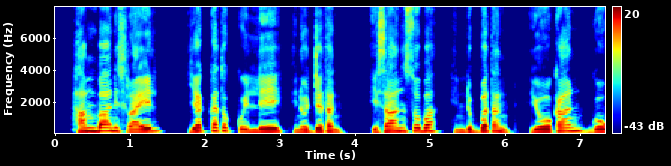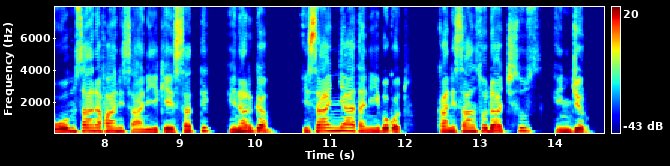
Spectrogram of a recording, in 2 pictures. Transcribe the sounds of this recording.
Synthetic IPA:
hɐmbaːnɪsɾaːʔɛl | jɐkːɐt̪ɔkːɔɪlːe̞ːhɪnhɔd͡ʒːɛt̪ɐn | ʔɪsaːnsɔbɐhɪnd̪ʊbːɐt̪ɐn | jo̞ːkaːŋɡɔwːɔːmsaːnɐfaːnɪsaːniːke̞ːsːɐt̪ːɪ | hɪnɐɾɡɐmʊ̥ | ʔɪsaːnɲaːt̪ɐniːbɔkʼɔt̪ʊ̥ | kɐnɪsaːnsɔd̪aːt͡ʃːɪ̥suːs | hɪnd͡ʒɪɾʊ

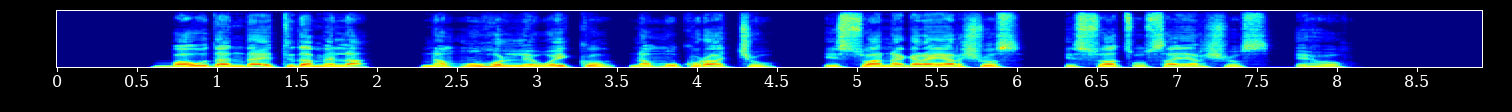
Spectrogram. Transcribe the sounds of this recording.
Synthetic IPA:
bɐwd̪ɐnd̪ɐɛt̪ːɪd̪ɐmɛlɐ | nɐmːʊɦɔlːɛwɔjkːɔnɐmːʊkʊɾaːt͡ʃːɔː | ɪsːʊwaːnɐɡɐɾɐjɐɾʃɔːs | ɪsːʊwaːt͡sʼuːsːajɐɾʃosɛɦɔ

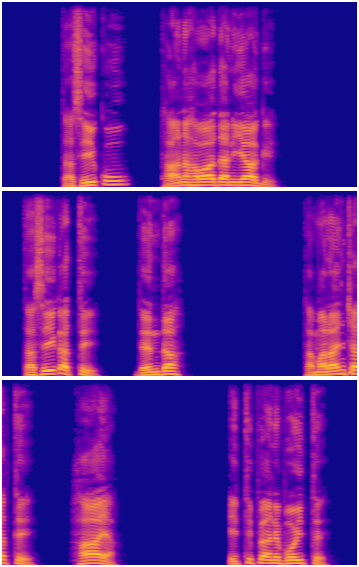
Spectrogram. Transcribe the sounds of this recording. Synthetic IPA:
t̪ɐsiːkʼuː | t̪aːnɐɦɐwaːd̪ɐnjaːɡḛː | t̪ɐsiːkʼɐt̪ːɛ̰ | d̪ɛnd̪ɐ | t̪ɐmɐlɐnt͡ʃːɐt̪ːɛ̰ | haːjɐ̰ | ʔɪt̪ːɪpːɛɐnɛbɔjt̪ːɛ̰

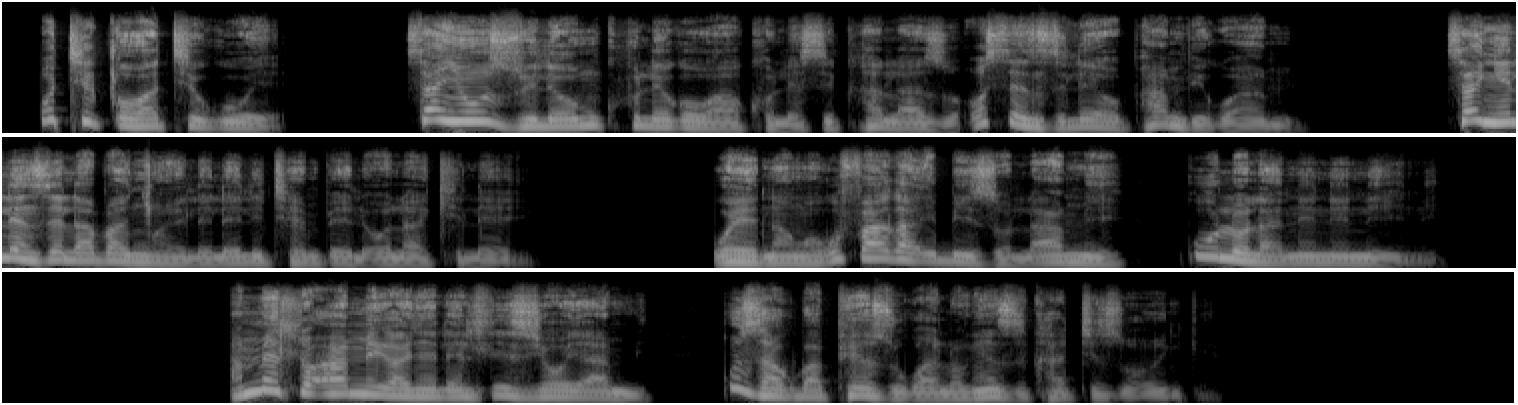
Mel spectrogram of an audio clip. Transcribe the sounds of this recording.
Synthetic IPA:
utʰiǁɔwatʰiɣuːjɛ | seŋiwuzwilɛum̩kʰulɛɣɔwakʰɔlesikʰalazɔʔɔsend͡zʱilɛjɔpʰambʱiɣwaːmi | seŋilɛnt͡sʼɛlaβaŋ͡ǀʱwɛlɛlelitʰɛmpʼeliɔlakʰilɛ̰ːjɔ | wɛnaŋoɣufaɣaiβizɔlami | ɣulɔlanɛniniːni | amɛɬɔamiɣaɲɛlent͡ɬʼizijɔjami | ɣuzaɣuβapʰezuɣwalɔŋezikʰatʰizɔːŋkʼɛ

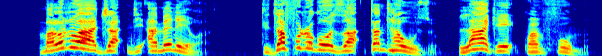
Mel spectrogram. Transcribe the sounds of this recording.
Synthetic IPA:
malɔtɔad͡ʒandiʔamɛnɛwa̰ | tid͡zafɔtɔkɔzatantʰawuzɔ̰ | lakɛkwaɱfuːmɔ

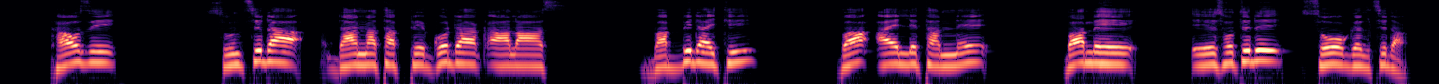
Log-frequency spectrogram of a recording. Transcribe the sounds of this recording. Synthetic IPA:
kɐwɔzɪ | sʊnt͡sːɪd̪ɐd̪aːnːɐt̪ɐpːɛɡɔd̪aːkʼaːlaːs | bɐbːɪd̪ɐjt̪ɪ | bɐʔɐjlːɛt̪ɐnːɛ | bɐmɛhɛ | eːs̬ɔt̪ɪd̪ɪsoːɡɛlt͡sːɪd̪ɐ̰

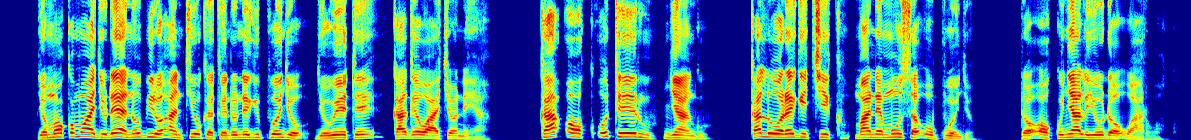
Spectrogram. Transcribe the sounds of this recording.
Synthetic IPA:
d͡ʒɔmɔkɔmɔad͡ʒʊdajanobiɾoantiokakendoneɡipwoɲd͡ʒod͡ʒowetekaɡɪwat͡ʃɔnɪ̰ja̰ | kaʔɔkoteɾuɲaŋɡu | kalʊɔɾɛɡɪt͡ʃɪkmanɛmʊsaʔopwoɲd͡ʒo̰ | tɔʔɔkːʊɲaljʊdɔwa̰ɾwɔ̰k̚

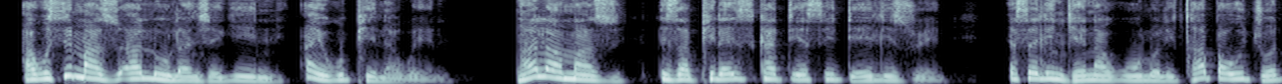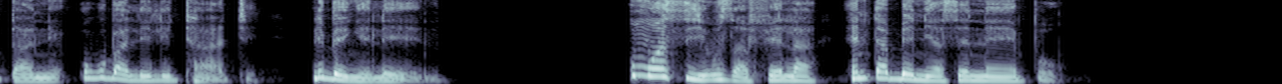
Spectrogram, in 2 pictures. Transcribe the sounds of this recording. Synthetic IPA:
aɣusimazwialuland͡ʒʱɛɣiniajiɣupʰilaɣwḛːnu | ŋalamazwi | lizapʰilais̬i̥kʰatʰʼiesid̥ʱɛelizwḛni | ɛseliŋɛnaɣulɔliǀʰapʰaud̥ʒ̥ʱɔd̥ʱanɛuɣuβalilitʰa̰tʰi | liβɛŋɛlɛ̰ːnɛ | umosiuzafɛla | ɛntʼaβenijasɛnɛːb̥ʱɔ̰

